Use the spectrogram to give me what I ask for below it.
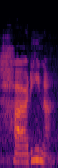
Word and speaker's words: farina: esa palabra jaa y el último ejemplo ahí es farina se pronunciaba ya para el Castellano medieval como harina y eso es curioso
